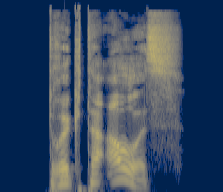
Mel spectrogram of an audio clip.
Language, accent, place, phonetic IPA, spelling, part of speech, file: German, Germany, Berlin, [ˌdʁʏktə ˈaʊ̯s], drückte aus, verb, De-drückte aus.ogg
- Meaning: inflection of ausdrücken: 1. first/third-person singular preterite 2. first/third-person singular subjunctive II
